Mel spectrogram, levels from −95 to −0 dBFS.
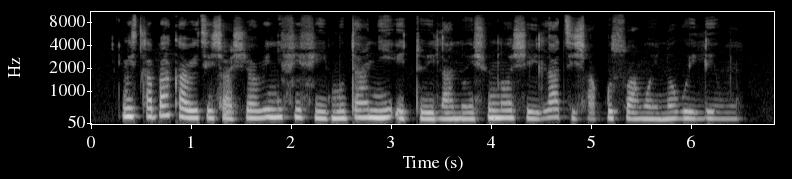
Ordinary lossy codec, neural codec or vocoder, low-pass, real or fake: Opus, 64 kbps; vocoder, 48 kHz, 128 mel bands, Vocos; 9.9 kHz; fake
